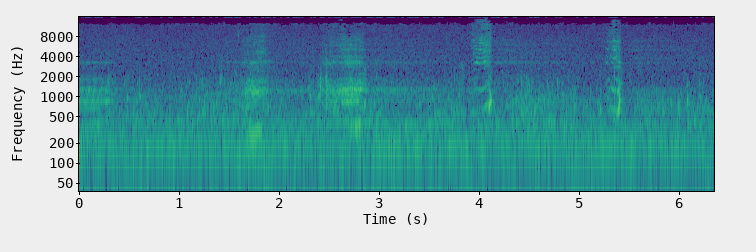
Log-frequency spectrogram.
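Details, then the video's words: Whale singing off Tahiti: short harmonic cries and a few quick upward-sweeping squeals spaced a second or so apart, set against a dense low underwater rumble. "Nature Sounds Only Whales"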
